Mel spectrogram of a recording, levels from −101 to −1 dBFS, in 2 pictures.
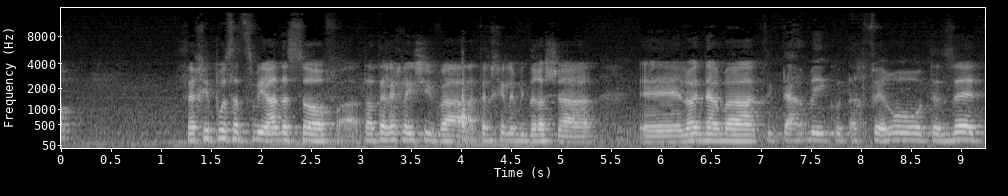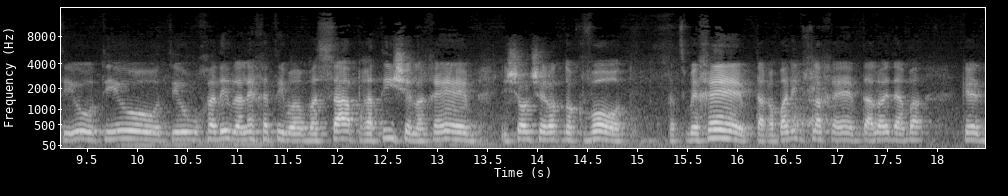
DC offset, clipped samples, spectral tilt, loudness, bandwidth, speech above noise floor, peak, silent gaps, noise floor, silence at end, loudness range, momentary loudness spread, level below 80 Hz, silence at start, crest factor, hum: under 0.1%; under 0.1%; -7 dB/octave; -27 LUFS; 11 kHz; 24 dB; -6 dBFS; none; -51 dBFS; 0 s; 4 LU; 10 LU; -54 dBFS; 0 s; 20 dB; none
